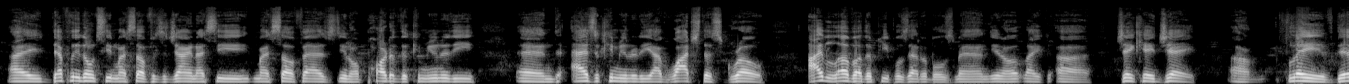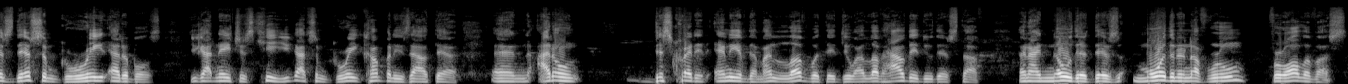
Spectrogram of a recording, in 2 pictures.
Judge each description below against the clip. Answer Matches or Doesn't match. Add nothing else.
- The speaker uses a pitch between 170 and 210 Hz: Doesn't match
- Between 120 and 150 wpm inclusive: Doesn't match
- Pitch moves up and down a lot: Doesn't match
